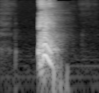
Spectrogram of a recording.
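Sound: cough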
